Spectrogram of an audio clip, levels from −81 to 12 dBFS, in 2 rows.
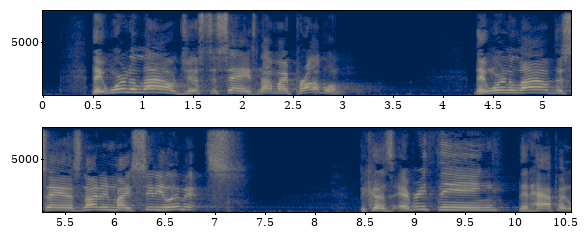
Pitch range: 160-220 Hz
